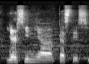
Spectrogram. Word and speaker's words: Yersinia pestis: Yersinia pestis, is this right? – Yersinia pestis, yes.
